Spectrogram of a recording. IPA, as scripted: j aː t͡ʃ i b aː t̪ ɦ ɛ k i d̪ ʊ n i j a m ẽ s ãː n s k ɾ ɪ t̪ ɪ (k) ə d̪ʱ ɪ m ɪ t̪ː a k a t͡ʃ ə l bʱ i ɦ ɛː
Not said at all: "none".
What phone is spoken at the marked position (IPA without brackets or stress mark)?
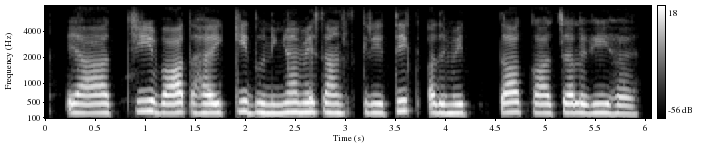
k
